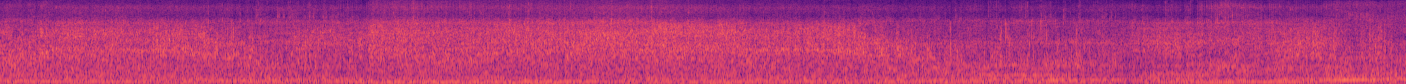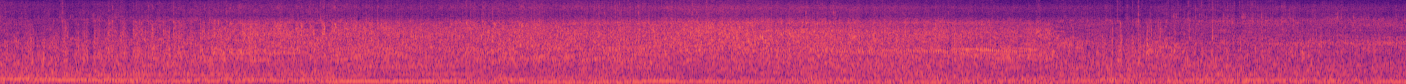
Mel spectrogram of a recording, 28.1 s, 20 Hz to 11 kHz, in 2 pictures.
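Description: Ducati Monster 1200R's L-twin engine at race pace, heard from the bike with wind noise. The engine note steps up and down through gear changes and a rising rev in the middle.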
